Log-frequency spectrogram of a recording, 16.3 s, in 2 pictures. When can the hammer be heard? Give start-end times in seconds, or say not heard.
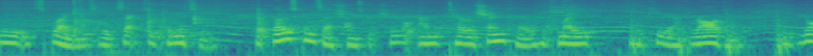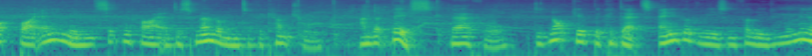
0.7-2.7, 5.5-8.0, 11.1-12.8.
